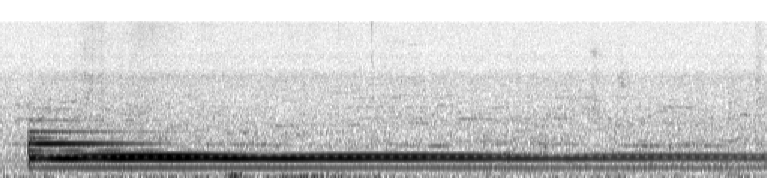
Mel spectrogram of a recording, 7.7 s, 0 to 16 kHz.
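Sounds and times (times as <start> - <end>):
small steel bell ringing in Osterode: 0.3 - 7.6.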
